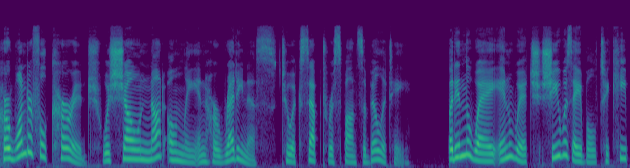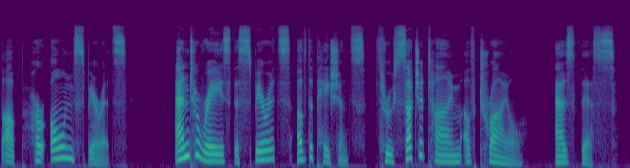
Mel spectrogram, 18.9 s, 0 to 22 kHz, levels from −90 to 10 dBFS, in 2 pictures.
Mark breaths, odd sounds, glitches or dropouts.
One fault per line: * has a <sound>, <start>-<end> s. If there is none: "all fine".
all fine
